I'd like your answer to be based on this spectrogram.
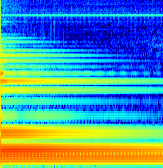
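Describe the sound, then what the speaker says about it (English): One guitar note plucked again on the G string, sounding close and clean, ringing steadily by itself and fading gently. "And then I play that G string once more"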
